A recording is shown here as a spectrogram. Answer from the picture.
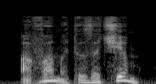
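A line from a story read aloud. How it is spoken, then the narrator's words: Whispered question. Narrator (Russian): спросил я его шепотом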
